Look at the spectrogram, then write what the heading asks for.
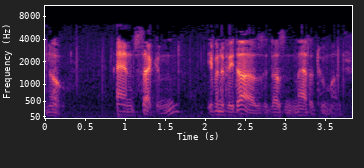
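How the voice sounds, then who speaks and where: Smug, low-voiced American racket boss. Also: male voice, lively intonation, moderate pace, breathy edge, heavily acted. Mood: coolly menacing. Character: smug, crooked male boss of a charity racket. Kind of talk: 1940s radio acting. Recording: muffled vintage 1940s radio recording.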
